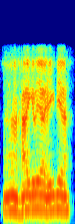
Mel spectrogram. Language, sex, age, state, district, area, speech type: Kannada, male, 45-60, Karnataka, Koppal, rural, conversation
